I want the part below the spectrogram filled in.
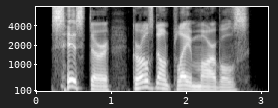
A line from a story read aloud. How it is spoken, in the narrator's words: I said, laughing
